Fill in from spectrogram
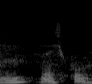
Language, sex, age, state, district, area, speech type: Bodo, male, 45-60, Assam, Baksa, rural, spontaneous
